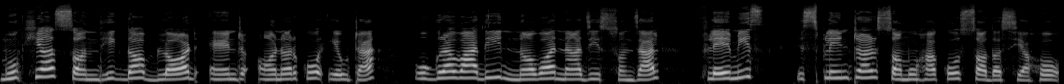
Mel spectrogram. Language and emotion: Nepali, neutral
